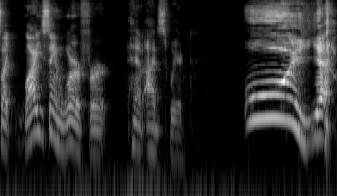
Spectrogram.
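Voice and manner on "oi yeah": loud high British "Oi!". Retold or imitated. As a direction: shout a cockney Oi. Mock British call.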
